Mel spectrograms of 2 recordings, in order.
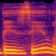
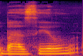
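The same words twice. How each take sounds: First: Basil with a long first vowel, BAY-zil; pronunciation query. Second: Basil with a short first vowel, BAZ-il; alternative pronunciation. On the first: Home cook asking viewers how basil is said, as BAY-zil. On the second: Home cook offering viewers the other basil, as BAZ-il. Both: Shown as a demonstration. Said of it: "Or how do you say it?".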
